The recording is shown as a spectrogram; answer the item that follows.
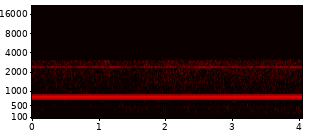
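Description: Faint, steady single-pitch electronic tone on a telephone line, unbroken, over a light hiss: the line to the phone guest has dropped.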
